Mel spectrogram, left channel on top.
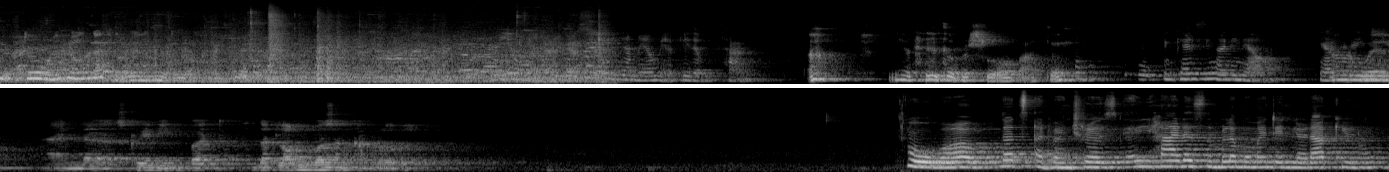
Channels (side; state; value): both; different; correlation 0.00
